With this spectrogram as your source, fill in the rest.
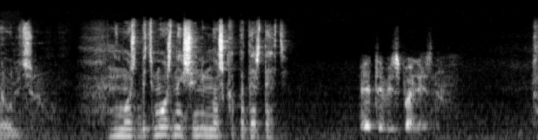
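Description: A young woman speaks softly and anxiously on a phone, close by.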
